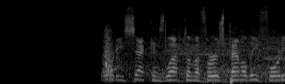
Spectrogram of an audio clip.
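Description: Skates scrape on ice as hockey players glide.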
